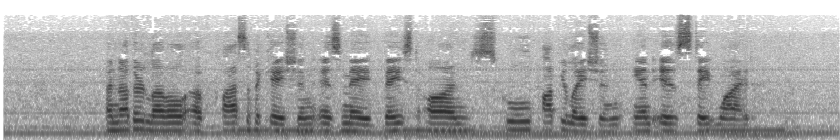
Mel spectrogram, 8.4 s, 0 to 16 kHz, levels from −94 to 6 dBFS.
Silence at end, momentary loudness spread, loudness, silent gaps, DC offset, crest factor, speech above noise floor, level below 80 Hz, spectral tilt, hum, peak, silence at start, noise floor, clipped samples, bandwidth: 0 s; 20 LU; -17 LUFS; none; under 0.1%; 16 dB; 20 dB; -46 dBFS; -3.5 dB/octave; none; -2 dBFS; 0.05 s; -38 dBFS; under 0.1%; 11.5 kHz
